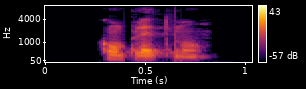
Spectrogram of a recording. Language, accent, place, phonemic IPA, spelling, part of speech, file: French, France, Lyon, /kɔ̃.plɛt.mɑ̃/, complétement, adverb / noun, LL-Q150 (fra)-complétement.wav
- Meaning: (adverb) alternative spelling of complètement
